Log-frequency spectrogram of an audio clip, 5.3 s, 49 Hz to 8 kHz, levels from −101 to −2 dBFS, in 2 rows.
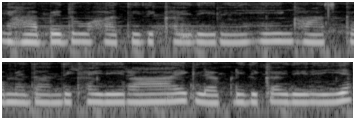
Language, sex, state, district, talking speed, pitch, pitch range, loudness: Hindi, female, Bihar, Vaishali, 240 wpm, 215 Hz, 210-220 Hz, -36 LUFS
